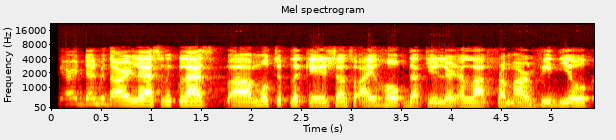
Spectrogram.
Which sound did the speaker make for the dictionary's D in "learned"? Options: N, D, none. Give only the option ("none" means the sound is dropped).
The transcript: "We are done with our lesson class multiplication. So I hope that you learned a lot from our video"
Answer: none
